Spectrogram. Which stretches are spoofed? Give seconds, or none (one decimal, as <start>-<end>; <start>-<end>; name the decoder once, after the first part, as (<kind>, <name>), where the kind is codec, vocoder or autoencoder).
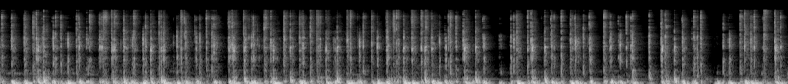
1.0-4.4 (codec, DAC)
